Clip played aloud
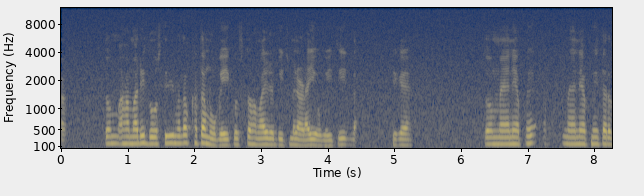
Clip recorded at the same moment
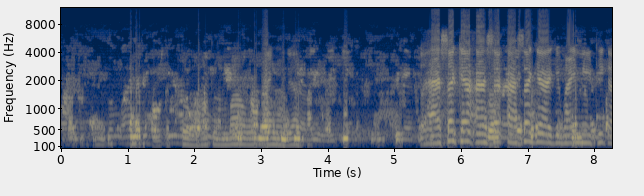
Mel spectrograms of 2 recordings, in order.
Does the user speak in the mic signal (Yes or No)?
Yes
